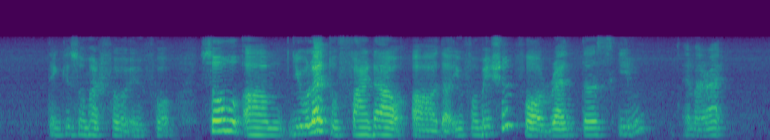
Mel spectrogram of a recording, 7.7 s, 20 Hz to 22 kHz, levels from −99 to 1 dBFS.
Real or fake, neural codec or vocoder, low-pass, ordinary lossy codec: fake; vocoder, 24 kHz, 100 mel bands, Vocos; 7.2 kHz; none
